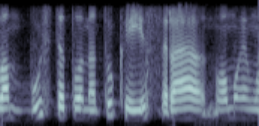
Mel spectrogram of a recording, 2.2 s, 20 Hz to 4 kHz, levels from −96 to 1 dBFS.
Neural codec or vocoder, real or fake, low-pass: vocoder, 44.1 kHz, 128 mel bands every 256 samples, BigVGAN v2; fake; 3.6 kHz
